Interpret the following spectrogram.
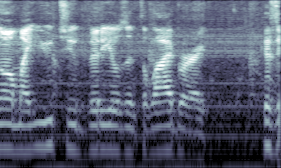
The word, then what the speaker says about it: LBRY: It's library. It's LBRY. Look on Google. Here, I'll post the link. Yeah, yeah, look on Google. It should be library. Yeah, it's lbry .com, like library.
